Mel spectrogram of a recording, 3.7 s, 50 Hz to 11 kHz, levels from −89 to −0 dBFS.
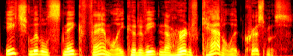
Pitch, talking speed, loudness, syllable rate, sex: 155 Hz, 215 wpm, -17 LUFS, 5.8 syllables/s, male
